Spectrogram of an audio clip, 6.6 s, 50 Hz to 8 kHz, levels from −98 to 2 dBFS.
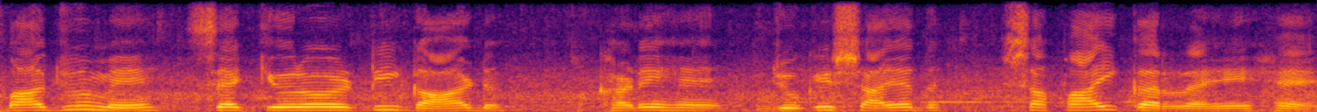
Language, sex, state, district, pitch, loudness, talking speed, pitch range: Hindi, male, Madhya Pradesh, Katni, 195 Hz, -15 LUFS, 120 wpm, 180-210 Hz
